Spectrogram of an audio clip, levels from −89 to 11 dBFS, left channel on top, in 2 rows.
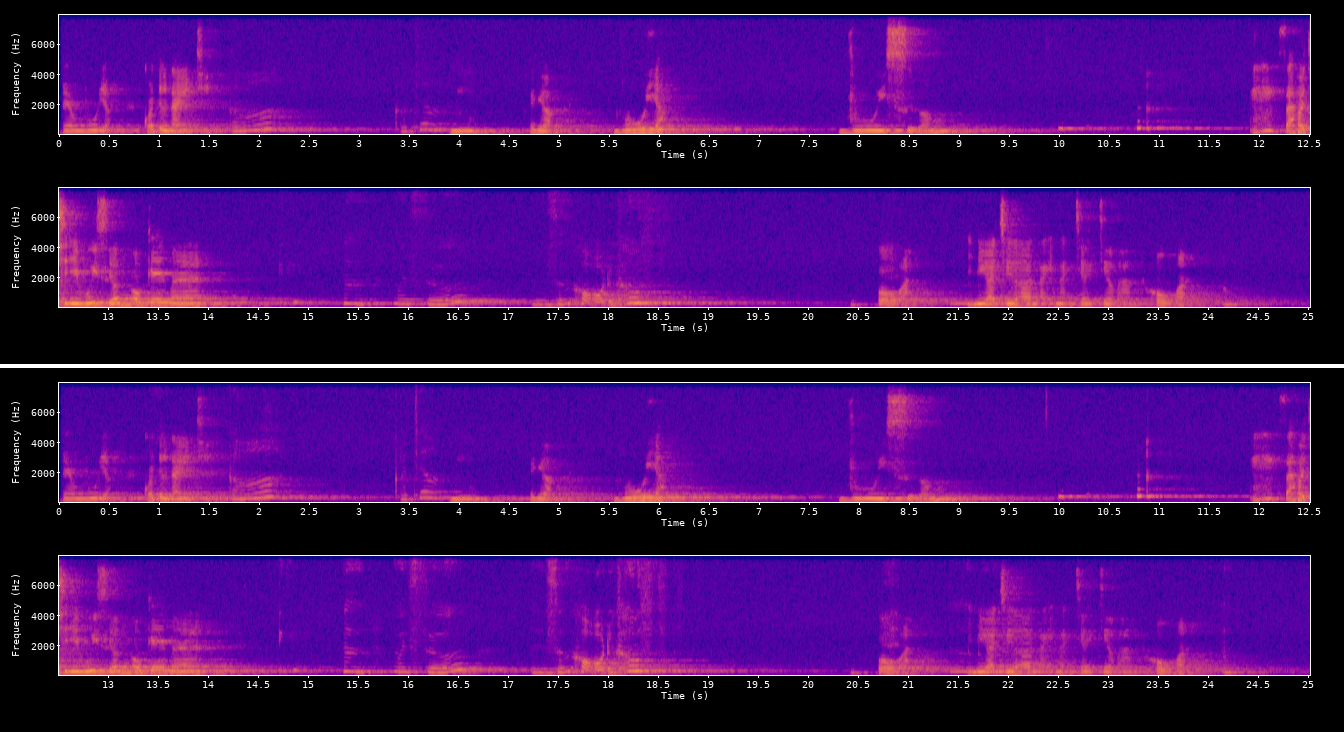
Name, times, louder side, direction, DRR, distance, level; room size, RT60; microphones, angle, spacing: voice 1, 0.0-0.5 0.9-1.5 3.9-4.2 4.7-5.0 5.5-6.1 7.8-8.9 11.9-14.0 20.4-21.0 21.6-23.8, left 2 dB, 25° left, 7 dB, 0.6 m, -25 dB
voice 2, 1.7-2.2 3.4-3.8 15.3-15.6 15.8-16.6 17.2-18.6 20.8-20.9 21.4-22.1 24.1-24.2, right 1 dB, 45° right, 7 dB, 1.0 m, -32 dB
15.0 x 6.6 x 9.8 m, 2.8 s
head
